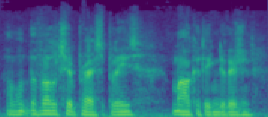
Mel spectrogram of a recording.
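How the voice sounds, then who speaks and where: A man's voice: low voice, steady tone, quick pace, a little hiss or hum. An actor playing an aggrieved, volatile male novelist, bitter and suspicious, in a British radio drama. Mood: polite, guarded.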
